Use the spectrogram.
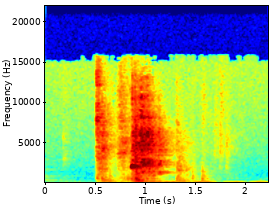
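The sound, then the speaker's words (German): A door being opened in an unfinished house: one low, scraping movement begins abruptly and lasts about a second and a half, fairly faint, with no voices. “Du, hier ist eine Tür.”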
